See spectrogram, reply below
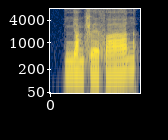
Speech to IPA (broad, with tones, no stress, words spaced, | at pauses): ɲa˨˩ŋʂɛ˨˩faː˧˥n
